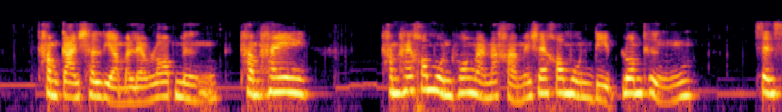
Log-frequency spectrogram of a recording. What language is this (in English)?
Thai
